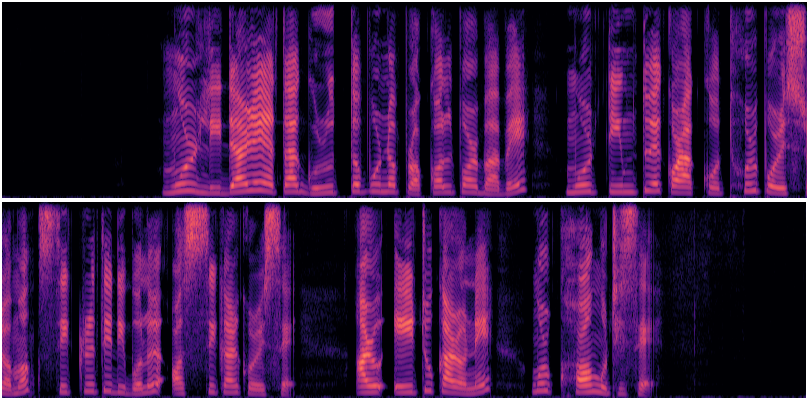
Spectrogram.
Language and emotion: Assamese, angry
